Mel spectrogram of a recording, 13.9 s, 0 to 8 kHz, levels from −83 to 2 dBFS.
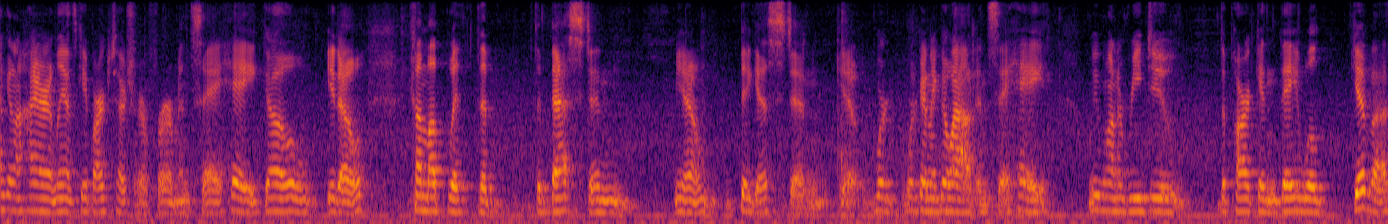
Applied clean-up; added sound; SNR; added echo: none; none; none; none.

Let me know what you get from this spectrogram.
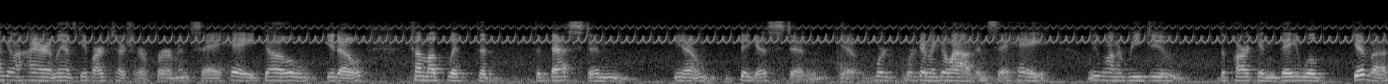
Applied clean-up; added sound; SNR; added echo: none; Siren; 9 dB; none.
